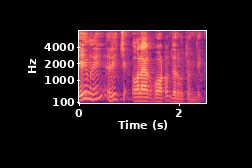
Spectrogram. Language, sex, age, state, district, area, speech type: Telugu, male, 45-60, Andhra Pradesh, Bapatla, urban, spontaneous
